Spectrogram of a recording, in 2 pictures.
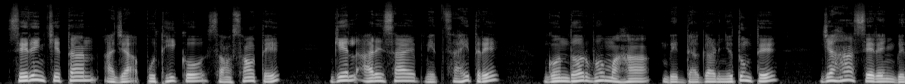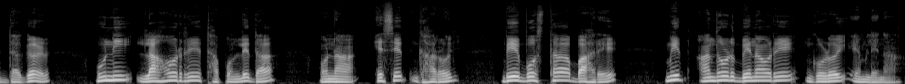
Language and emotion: Santali, neutral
